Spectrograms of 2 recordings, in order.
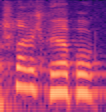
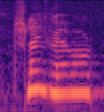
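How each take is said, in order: First: High squeaky aside; high joke voice. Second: High, soft squeaky aside; high quiet joke voice. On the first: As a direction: squeak out the word as a gag. Joking aside about product placement. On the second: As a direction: softly squeak it as a running gag. Repeated joke about product placement. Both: Pretend.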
